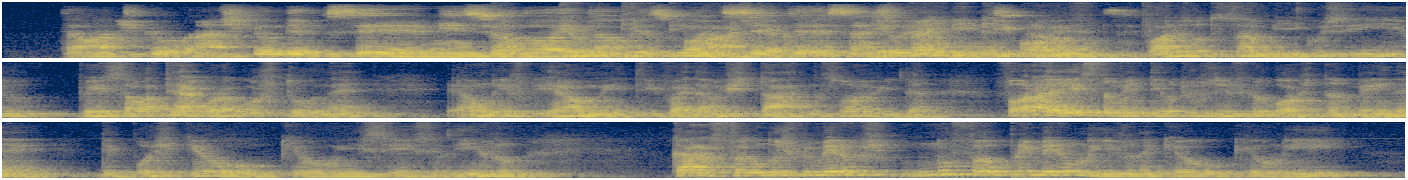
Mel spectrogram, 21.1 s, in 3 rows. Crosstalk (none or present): present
